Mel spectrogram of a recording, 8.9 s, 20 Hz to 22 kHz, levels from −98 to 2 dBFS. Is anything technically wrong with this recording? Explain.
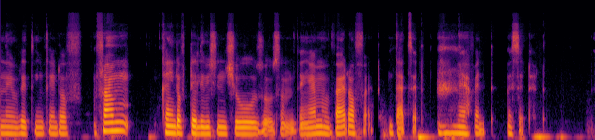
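No, nothing here is actually wrong; the speech has simply gone through Opus voice compression at around 20 kbps in its hybrid, fullband mode, and the light coding traces that leaves are just what that setting normally produces.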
